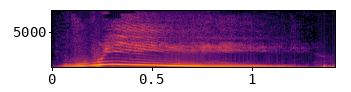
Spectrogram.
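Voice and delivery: high, delighted whee; excited whee. Pretend. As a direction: squeal it like sliding down. Dropping down playfully.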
